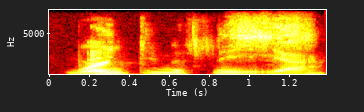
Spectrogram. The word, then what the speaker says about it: intimacy: like that okay intimacy you pronounce it intimacy intimacy syllable stress was a little uh was a little off yeah I'm I'll remember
